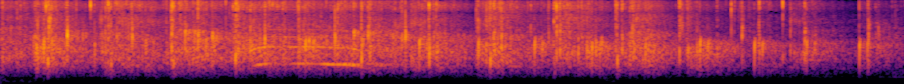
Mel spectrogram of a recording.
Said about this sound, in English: To your guests, we welcome you. We're so delighted that you're here. We love you. Welcome home. Amen. You are. That's it. Give them a hand clap of welcome.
